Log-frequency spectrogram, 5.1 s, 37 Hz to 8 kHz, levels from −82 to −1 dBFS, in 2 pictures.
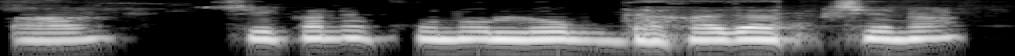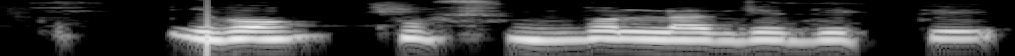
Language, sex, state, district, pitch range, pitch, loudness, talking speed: Bengali, male, West Bengal, North 24 Parganas, 180-205 Hz, 195 Hz, -18 LUFS, 155 wpm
